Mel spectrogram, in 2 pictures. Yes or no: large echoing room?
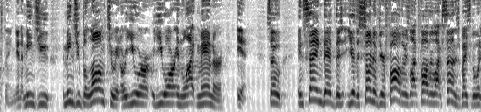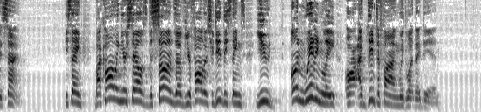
yes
